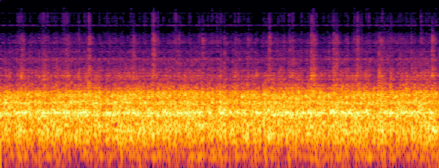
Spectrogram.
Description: this video demonstrates how dangerous running a Washing Machine with bad bearings can get. this got so bad it damaged the spider and put excessive wear on the motor.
